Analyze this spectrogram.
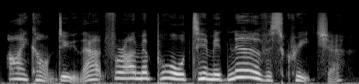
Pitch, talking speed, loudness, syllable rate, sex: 230 Hz, 200 wpm, -16 LUFS, 4.8 syllables/s, female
